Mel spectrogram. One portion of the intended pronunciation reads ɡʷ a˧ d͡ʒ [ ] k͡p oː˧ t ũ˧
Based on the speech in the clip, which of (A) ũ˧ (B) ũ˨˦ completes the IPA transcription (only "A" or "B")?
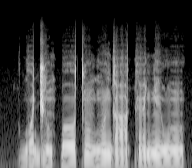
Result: B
